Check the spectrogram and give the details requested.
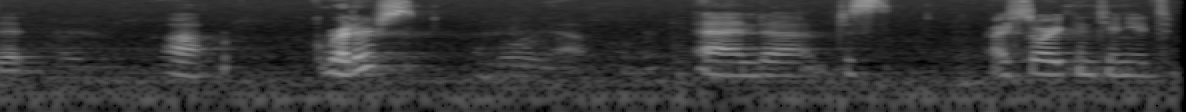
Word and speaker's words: Reuters: And I was on Reuters, I think that's how you pronounce it, Reuters.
